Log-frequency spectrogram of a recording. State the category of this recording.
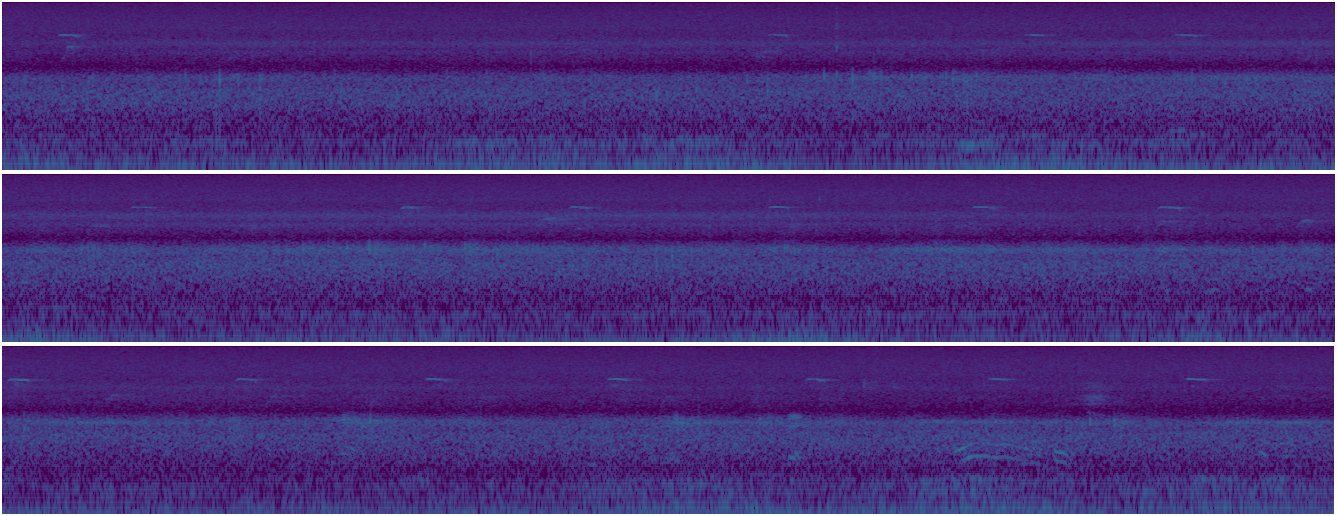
Soundscapes > Nature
